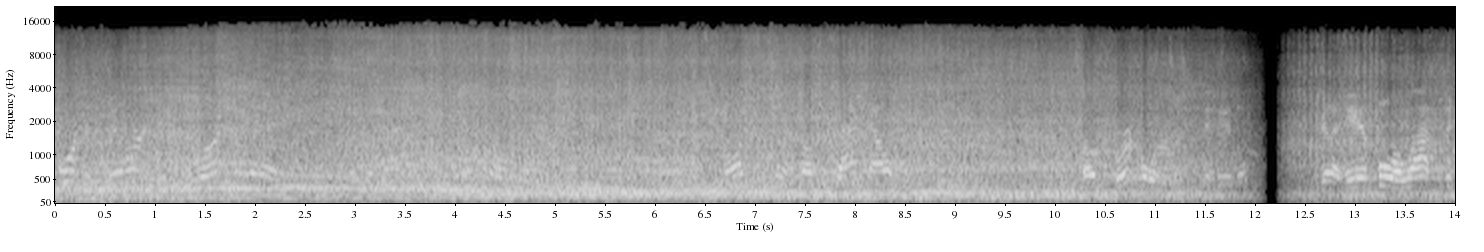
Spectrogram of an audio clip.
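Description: A pack of racing karts' small engines running and revving together on the track, their pitch rising and falling as they lap. The sound cuts out for a moment about twelve seconds in, then returns with the karts closer.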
